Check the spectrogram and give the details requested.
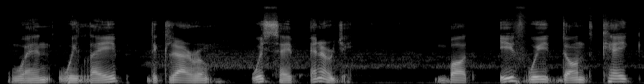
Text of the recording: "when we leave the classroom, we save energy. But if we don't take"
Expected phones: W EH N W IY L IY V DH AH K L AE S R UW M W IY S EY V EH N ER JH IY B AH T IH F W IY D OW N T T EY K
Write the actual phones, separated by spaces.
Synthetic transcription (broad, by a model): W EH N W IY L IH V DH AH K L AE R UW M W IY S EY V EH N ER JH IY B AH T IH F W IY D OW N T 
